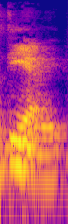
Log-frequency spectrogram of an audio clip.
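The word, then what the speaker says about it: Dyami: Well, it's Diami. Diami. I know it's spelled D-Y, but Diami.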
